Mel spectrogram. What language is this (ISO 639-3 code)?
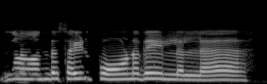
tam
